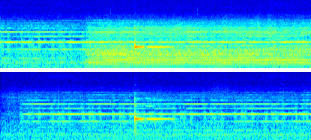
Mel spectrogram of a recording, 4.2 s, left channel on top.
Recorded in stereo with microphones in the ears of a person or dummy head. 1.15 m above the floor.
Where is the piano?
5° left (ahead or behind), 0.6 m.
